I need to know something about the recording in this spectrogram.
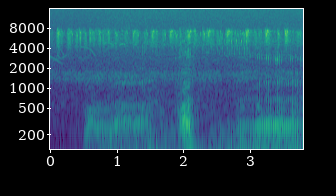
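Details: Mating lions in Kenya's Masai Mara National Reserve give low, throaty growls with a short sharp snarl in the middle, then a rising rumble, while insects buzz behind.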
